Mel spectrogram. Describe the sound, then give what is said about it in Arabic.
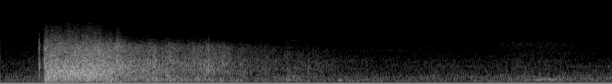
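A Ramadan imsak cannon fires once, a loud sudden boom followed by a long, fading rumble that trails off into quiet background noise over several seconds. “مدفع الإمساك”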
